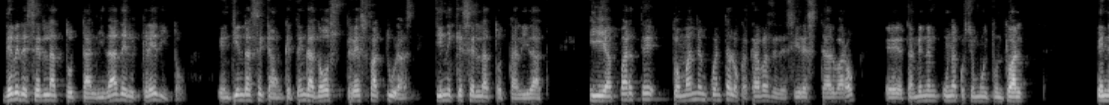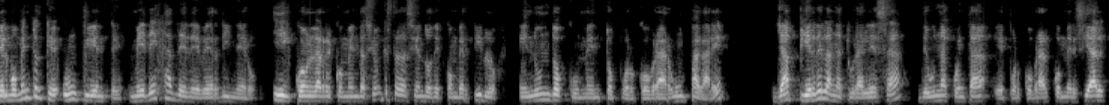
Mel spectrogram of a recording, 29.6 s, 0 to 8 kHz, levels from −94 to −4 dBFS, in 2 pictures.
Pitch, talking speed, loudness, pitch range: 135 Hz, 160 wpm, -34 LUFS, 120-150 Hz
